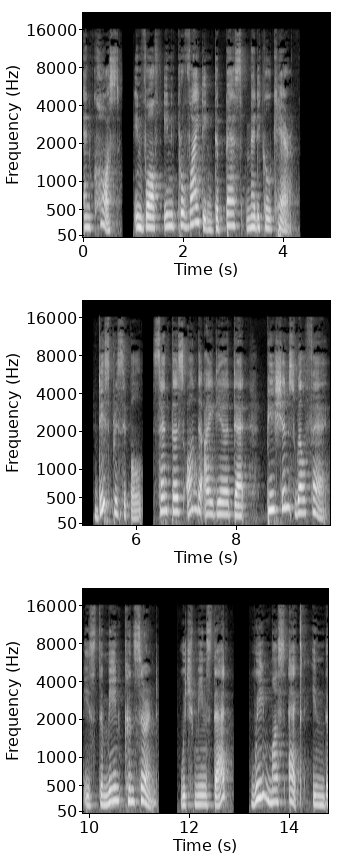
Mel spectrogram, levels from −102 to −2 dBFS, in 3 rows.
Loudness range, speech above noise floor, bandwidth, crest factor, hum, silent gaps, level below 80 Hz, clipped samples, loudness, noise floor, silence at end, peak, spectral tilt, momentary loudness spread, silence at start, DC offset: 3 LU; over 70 dB; 16.5 kHz; 18 dB; none; 0.80-0.99 s, 4.35-5.14 s, 6.14-6.35 s, 11.41-11.75 s, 12.90-13.19 s; -50 dBFS; under 0.1%; -20 LUFS; under -90 dBFS; 0 s; -2 dBFS; -5 dB/octave; 9 LU; 0 s; under 0.1%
